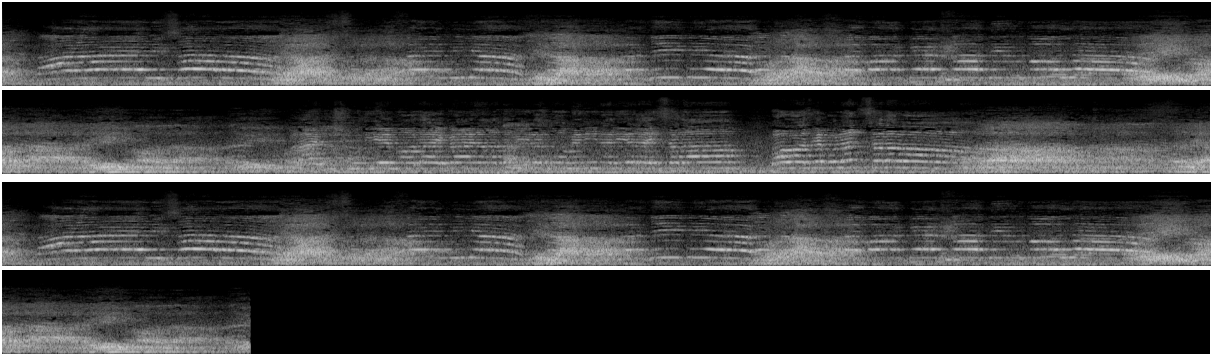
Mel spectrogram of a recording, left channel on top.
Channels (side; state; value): right; drops out; at 14.6 s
